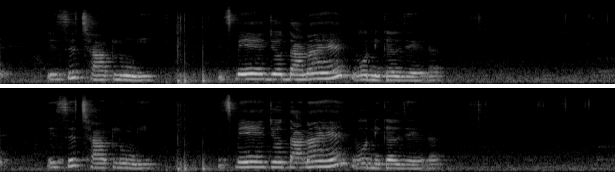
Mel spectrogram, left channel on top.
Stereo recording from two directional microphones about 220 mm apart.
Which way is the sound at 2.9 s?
60° right (ahead or behind).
